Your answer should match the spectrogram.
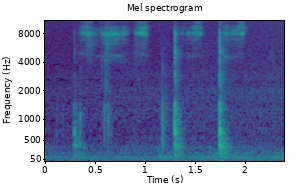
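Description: A pen writing on an interactive whiteboard screen: a few short, sharp taps and scratches, over a faint steady low hum.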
